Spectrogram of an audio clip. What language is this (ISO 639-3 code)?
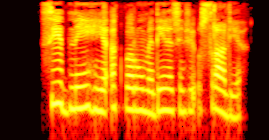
ara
